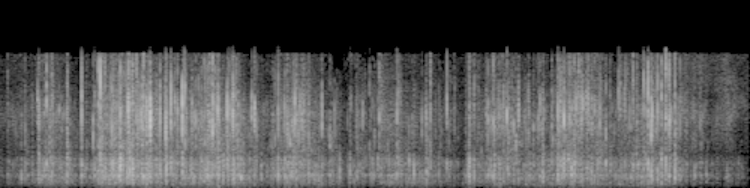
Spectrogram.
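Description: An upright clear plastic bag full of cotton pads, held in both hands, is scratched and crinkled by fingers. The result is a continuous, dense crinkling and scratching texture, brightest in the mid and high range, that swells in two louder waves with a brief dip in between.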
